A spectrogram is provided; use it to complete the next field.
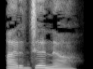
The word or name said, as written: ಆರ್ಜನ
